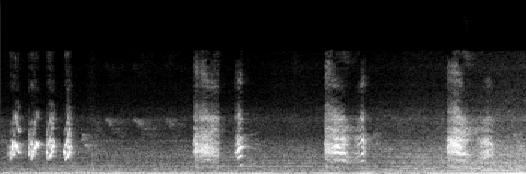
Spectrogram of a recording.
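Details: Long-tailed shrike sounds used to train other birds to sing: four quick raspy chirps, then three separate broad harsh bursts spaced about a second apart, with a constant low hum beneath.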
